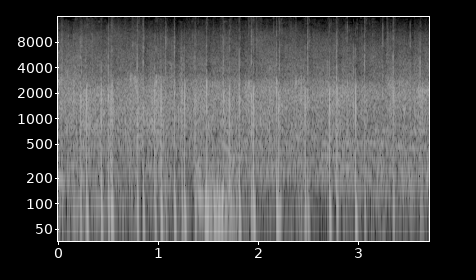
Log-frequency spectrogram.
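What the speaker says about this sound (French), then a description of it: "vous pouvez les applaudir" Audience applause at a round-table discussion on interdisciplinary health work, given for the specialists; steady, fairly dense clapping with sharp individual claps standing out, heard alone at moderate loudness.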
